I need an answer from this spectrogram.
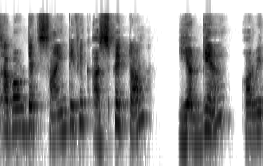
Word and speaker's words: yajna: So this is from the Sanskrit word yajna. What is yajna? So here we can see the two syllables, ya and gya.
